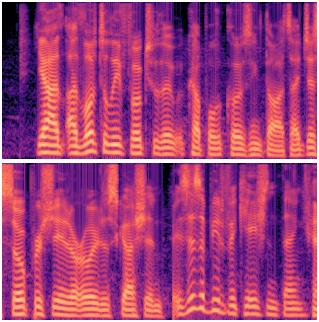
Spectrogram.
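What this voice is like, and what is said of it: Usual voice. Nothing is said of it.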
